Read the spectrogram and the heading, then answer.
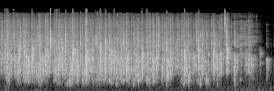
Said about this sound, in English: But a round of applause for our panel, please.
